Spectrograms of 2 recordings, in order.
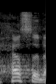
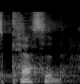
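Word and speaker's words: ḥesed: Show yourself to be somewhat literate about how Hebrew gets transliterated to English, and realize that if there's a dot under the H, that means that it's pronounced as the CH in Bach. So you've got lots of people who will talk about Hesed House, meaning a place of steadfast love and mercy. It's Kesed House.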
